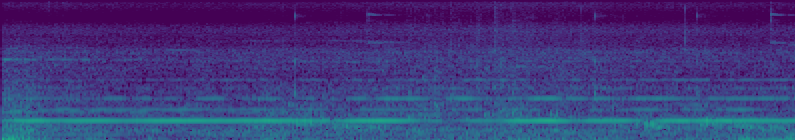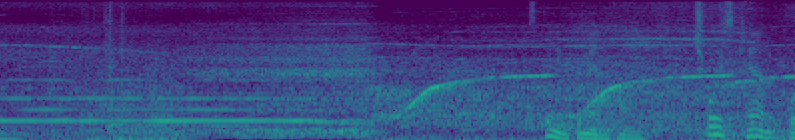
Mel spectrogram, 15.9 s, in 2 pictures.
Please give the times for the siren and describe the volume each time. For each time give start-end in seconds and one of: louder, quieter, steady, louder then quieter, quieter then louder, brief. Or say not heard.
0.0-15.8 steady.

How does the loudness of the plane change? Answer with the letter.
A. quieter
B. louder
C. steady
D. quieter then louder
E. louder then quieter
B.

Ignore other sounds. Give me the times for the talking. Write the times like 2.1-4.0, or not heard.
13.2-15.8.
